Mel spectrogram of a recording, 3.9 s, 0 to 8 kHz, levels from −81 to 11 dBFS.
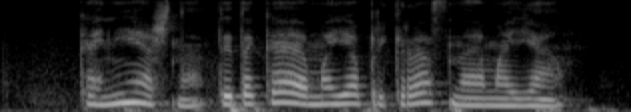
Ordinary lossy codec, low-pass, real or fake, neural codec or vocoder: none; none; real; none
